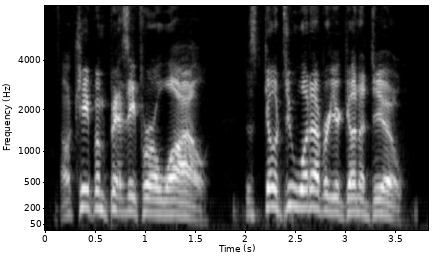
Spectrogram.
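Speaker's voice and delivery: very loud, high-pitched orc warrior holler. Voicing an orc who draws his saber: orc shouting. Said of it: "he basically shouts".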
